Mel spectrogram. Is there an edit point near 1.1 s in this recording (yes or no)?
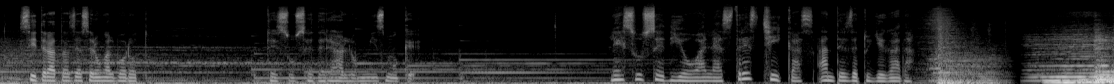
no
